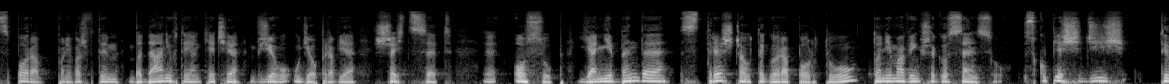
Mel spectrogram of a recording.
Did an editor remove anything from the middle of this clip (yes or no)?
yes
